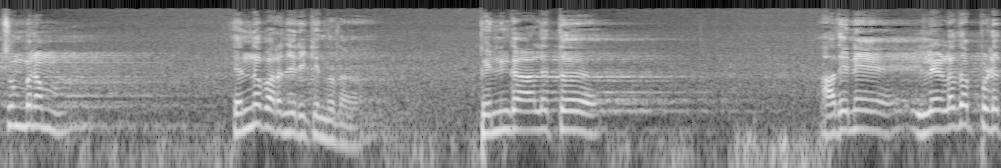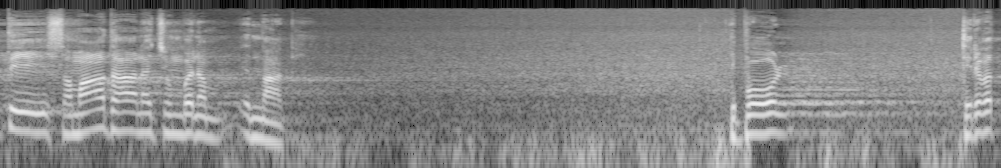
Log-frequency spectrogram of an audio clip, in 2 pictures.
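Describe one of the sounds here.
A young man sings close into a microphone.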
